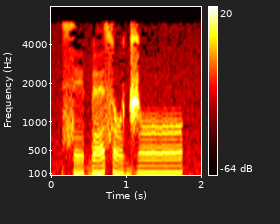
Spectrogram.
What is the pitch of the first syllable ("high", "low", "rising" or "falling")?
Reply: low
